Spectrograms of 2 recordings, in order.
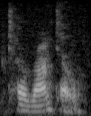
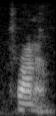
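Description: First: Non-Canadian way, with the last T pronounced. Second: Canadian way, with the last T dropped.

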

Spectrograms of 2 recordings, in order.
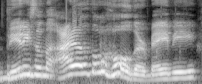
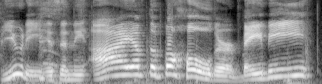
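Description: First: The consonants are swallowed and words run together. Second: The consonants are crisp and clearly articulated. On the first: The speaker calls it wrong. "I swallowed all those consonants" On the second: The speaker calls it right. "Proper diction"

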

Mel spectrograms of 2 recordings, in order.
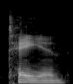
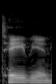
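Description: First: The name is said without any v sound. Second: The name is said with a clear v sound. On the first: The speaker calls it wrong. "he said Tayan" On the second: The speaker calls it right. "when he said Tavian"

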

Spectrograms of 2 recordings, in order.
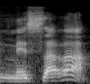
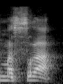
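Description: First: The word is said in three syllables. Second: The word is said in two syllables. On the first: He handed it over. The speaker calls it right. "You have to say Mesara. Mesara means Masar ota, with the dagesh" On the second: She handed it over. The speaker calls it wrong. "If Moshe was a woman, then you say Masra"

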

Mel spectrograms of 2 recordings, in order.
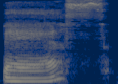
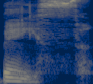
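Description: First: The vowel is the short A sound. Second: The vowel is the long A sound. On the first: It names a kind of fish. "pronounced with the short A, A sound" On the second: It names a deep or low tone. "pronounced with the long A sound"

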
